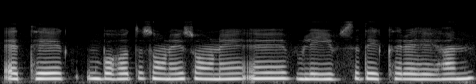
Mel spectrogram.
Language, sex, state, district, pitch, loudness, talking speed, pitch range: Punjabi, female, Punjab, Kapurthala, 255 Hz, -14 LUFS, 100 wpm, 250-270 Hz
